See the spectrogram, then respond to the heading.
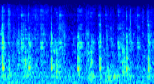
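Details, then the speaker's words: New Haven gingerbread pendulum clock, not yet cleaned, running out of beat because of where it is placed: uneven tick-tock, beats alternating long and short at about two ticks a second, likely to end up stopping. "This one doesn't really want to run anymore because of where it's placed at, and because of that, it's a little bit offbeat."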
